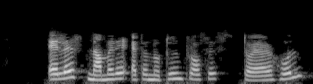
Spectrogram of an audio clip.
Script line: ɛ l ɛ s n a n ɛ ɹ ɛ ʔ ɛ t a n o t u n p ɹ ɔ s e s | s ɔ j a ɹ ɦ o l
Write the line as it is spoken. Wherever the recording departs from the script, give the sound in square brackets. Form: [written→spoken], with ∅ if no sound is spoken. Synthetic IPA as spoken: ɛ l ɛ s n a [n→m] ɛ ɹ ɛ ʔ ɛ t a n o t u n p ɹ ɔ s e s | [s→t] ɔ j a ɹ ɦ o l

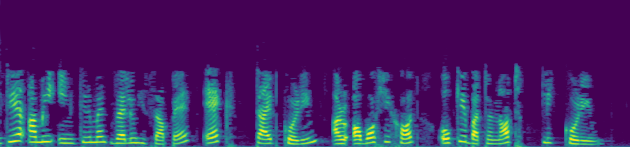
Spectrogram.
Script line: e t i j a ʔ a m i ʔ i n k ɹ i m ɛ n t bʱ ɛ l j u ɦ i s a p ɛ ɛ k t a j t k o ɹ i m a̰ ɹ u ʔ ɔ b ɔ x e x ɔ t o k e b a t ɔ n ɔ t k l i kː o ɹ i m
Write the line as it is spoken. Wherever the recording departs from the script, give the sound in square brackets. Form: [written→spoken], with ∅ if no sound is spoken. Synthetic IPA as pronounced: e t i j a ʔ a m i ʔ i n k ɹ i m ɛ n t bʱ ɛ l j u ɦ i s a p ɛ ɛ k t a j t k o ɹ i m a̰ ɹ u ʔ ɔ b ɔ x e x ɔ t o k e b a t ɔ n ɔ t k l i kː o ɹ i m

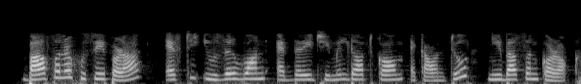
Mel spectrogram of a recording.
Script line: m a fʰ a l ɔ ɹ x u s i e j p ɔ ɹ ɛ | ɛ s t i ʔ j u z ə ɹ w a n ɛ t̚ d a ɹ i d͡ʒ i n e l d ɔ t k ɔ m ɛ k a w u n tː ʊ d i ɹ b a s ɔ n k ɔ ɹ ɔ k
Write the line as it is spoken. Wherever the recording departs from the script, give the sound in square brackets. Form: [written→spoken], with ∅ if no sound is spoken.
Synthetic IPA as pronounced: [m→b] a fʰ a l ɔ ɹ x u s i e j p ɔ ɹ [ɛ→a] | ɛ s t i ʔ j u z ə ɹ w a n ɛ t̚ d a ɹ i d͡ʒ i [n→m] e l d ɔ t k ɔ m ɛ k a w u n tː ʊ [d→n] i ɹ b a s ɔ n k ɔ ɹ ɔ k

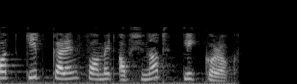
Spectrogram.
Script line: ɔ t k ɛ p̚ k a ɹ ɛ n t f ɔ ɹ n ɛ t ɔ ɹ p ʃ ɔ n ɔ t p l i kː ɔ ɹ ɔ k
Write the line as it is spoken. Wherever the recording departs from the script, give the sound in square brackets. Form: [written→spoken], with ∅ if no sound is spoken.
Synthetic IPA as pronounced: ɔ t k [ɛ→i] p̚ k a ɹ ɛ n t f ɔ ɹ [n→m] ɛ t ɔ [ɹ→∅] p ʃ ɔ n ɔ t [p→k] l i kː ɔ ɹ ɔ k

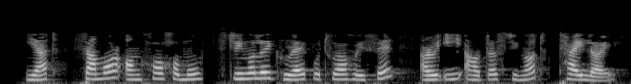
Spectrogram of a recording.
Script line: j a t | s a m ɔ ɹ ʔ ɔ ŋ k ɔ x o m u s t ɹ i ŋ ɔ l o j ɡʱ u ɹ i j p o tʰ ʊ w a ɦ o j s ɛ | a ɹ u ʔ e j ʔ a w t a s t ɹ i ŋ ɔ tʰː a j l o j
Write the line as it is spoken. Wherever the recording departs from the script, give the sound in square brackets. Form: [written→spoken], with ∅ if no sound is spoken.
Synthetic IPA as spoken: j a t | s a m ɔ ɹ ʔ ɔ ŋ [k→x] ɔ x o m u s t ɹ i ŋ ɔ l o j ɡʱ u ɹ [i→a] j p o tʰ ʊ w a ɦ o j s ɛ | a ɹ u ʔ e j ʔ a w t a s t ɹ i ŋ ɔ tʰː a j l [o→ɔ] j

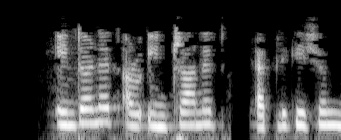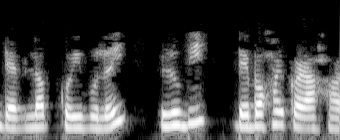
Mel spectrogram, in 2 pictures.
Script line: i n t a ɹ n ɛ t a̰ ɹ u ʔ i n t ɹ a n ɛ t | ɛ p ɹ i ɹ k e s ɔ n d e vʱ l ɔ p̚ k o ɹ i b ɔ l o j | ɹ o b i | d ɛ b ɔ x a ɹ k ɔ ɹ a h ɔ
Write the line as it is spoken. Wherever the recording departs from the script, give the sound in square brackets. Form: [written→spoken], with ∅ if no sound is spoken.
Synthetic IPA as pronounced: i n t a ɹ n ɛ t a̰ ɹ u ʔ i n t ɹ a n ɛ t | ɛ p [ɹ→l] i [ɹ→∅] k e s ɔ n d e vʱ l ɔ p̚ k o ɹ i b ɔ l o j | ɹ [o→u] b i | [d→b] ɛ b ɔ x a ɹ k ɔ ɹ a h ɔ

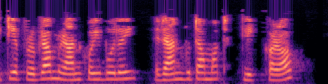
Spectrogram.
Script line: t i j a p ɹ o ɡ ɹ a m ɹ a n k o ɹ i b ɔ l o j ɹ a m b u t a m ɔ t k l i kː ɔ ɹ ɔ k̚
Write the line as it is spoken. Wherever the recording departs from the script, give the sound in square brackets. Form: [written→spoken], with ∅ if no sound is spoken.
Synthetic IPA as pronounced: t i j a p ɹ o ɡ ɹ a m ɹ a n k o ɹ i b ɔ l o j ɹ a [m→n] b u t a m ɔ t k l i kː ɔ ɹ ɔ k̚

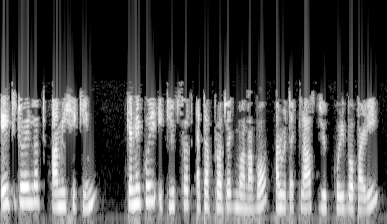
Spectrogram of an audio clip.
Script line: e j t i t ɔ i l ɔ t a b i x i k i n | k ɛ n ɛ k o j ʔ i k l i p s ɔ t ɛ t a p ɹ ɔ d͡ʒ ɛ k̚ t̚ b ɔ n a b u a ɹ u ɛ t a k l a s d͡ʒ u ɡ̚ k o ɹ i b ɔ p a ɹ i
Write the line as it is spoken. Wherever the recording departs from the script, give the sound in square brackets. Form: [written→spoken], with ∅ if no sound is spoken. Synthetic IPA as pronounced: e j t i t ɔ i l ɔ t a [b→m] i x i k i [n→m] | k ɛ n ɛ k o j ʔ i k l i p s ɔ t ɛ t a p ɹ ɔ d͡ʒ ɛ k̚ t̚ b ɔ n a b [u→ɔ] a ɹ u ɛ t a k l a s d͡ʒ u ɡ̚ k o ɹ i b ɔ p a ɹ i

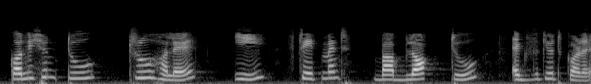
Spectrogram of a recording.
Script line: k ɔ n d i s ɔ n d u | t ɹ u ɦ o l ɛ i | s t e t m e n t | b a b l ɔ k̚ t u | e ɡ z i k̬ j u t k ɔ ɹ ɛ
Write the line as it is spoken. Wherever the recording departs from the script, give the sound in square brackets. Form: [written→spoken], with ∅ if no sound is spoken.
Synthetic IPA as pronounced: k ɔ n d i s ɔ n [d→t] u | t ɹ u ɦ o l ɛ i | s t e t m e n t | b a b l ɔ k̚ t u | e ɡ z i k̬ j u t k ɔ ɹ ɛ

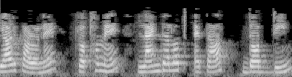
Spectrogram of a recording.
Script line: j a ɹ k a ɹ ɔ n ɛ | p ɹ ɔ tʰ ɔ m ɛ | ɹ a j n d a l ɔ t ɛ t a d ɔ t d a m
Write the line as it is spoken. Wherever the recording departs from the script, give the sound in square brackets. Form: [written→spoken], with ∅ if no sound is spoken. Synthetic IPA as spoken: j a ɹ k a ɹ ɔ n ɛ | p ɹ ɔ tʰ ɔ m ɛ | [ɹ→l] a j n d a l ɔ t ɛ t a d ɔ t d [a→i] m

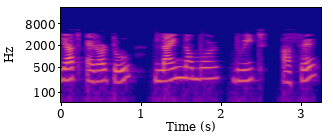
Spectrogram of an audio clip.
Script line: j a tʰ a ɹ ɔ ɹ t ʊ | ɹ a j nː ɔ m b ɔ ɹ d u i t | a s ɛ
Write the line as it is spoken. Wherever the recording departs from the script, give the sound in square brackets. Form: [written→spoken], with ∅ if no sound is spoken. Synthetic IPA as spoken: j a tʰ [a→ɛ] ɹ ɔ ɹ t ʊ | [ɹ→l] a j nː ɔ m b ɔ ɹ d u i t | a s ɛ

